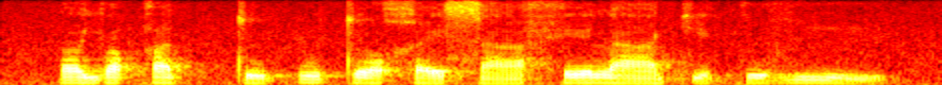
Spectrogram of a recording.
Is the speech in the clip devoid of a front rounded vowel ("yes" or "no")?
yes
